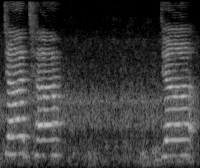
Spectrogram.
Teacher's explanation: जिसमें वायु स्पर्श करते हुए घर्षण के साथ में मुख विवर से निकलती है उसको हम स्पर्श संघर्षी कहते हैं। जब मुख द्वार को बंद करके इस प्रकार बोलते हैं तो उससे हवा कुछ रगड़ते हुए मुख विवर से निकलती है तो उसको हम स्पर्श संघर्षी कहते हैं, जिसमें च और च छ ज ये व्यंजन आते हैं।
